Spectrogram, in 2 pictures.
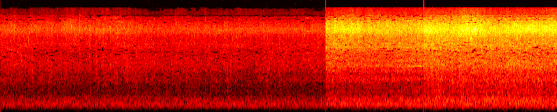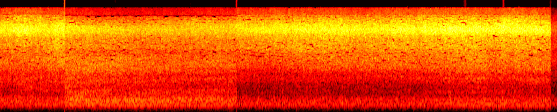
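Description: Rain and wet-road traffic ambience, an even hiss that jumps louder about six seconds in, changes in tone twice after that, and cuts off abruptly near the end.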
